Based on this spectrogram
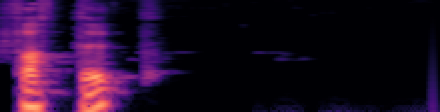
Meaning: simple past and past participle of fatte
- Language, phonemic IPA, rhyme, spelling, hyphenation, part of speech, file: Norwegian Bokmål, /ˈfatːət/, -ət, fattet, fat‧tet, verb, Nb-fattet.ogg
